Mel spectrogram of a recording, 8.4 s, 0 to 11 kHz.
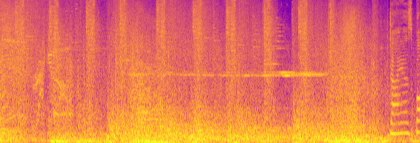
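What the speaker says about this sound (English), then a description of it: "Dire's bottom tower has fallen." A tower collapses in Dota 2 amid game combat, a dense, loud rumble of booms and bursts lasting several seconds, with a brief tonal announcer-like sweep near the end.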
